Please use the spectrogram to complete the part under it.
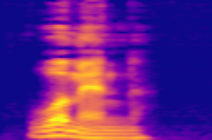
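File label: "woman", American English; gcompris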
